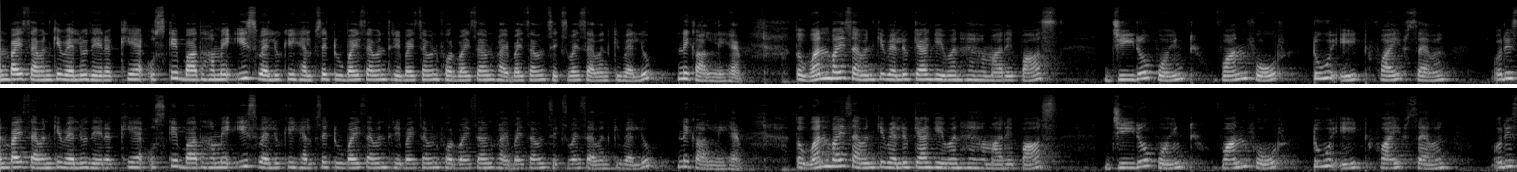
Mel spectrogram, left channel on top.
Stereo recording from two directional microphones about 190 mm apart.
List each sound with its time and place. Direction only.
0.1 s a woman's voice: 45° left (ahead or behind)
